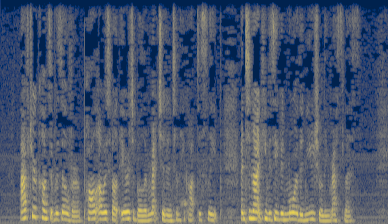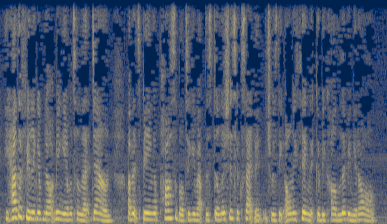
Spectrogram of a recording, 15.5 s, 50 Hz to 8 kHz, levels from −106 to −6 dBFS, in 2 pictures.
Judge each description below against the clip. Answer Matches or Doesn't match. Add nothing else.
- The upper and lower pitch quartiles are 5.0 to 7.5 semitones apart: Doesn't match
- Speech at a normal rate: Doesn't match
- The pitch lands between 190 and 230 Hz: Matches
